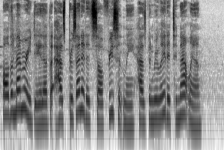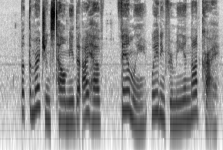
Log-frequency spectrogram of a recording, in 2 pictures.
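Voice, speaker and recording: High-voiced, literal robot girl played by a woman. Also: fairly quick, a little mellow, lightly acted. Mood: earnest, matter-of-fact. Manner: stilted, literal, clipped machine-like phrasing. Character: earnest amnesiac female robot girl, literal and curious. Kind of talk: video game voice acting.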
